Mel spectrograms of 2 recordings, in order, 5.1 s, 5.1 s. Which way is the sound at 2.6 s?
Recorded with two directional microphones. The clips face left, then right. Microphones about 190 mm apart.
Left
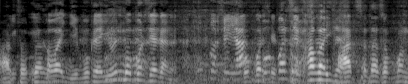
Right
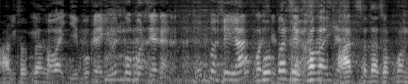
45° right (ahead or behind).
